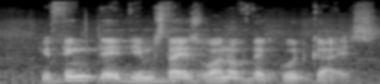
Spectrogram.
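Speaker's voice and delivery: ordinary delivery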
